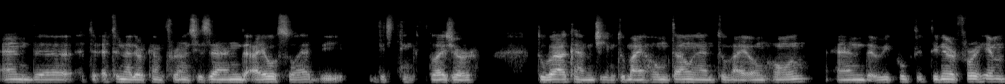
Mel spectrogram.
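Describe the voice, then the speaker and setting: Over a quiet background, a man with a Hungarian accent speaks at a medium pitch and moderate pace in a monotone, flat intonation. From Hungary. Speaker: professor. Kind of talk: memorial tribute. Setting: video call. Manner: halting.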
